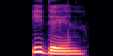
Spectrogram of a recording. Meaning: this year
- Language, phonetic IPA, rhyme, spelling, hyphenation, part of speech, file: Hungarian, [ˈideːn], -eːn, idén, idén, adverb, Hu-idén.ogg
